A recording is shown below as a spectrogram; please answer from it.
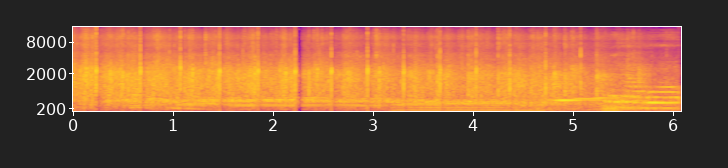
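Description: Applause and crowd noise at a wedding celebration, a continuous mass of clapping with a few sharp claps standing out, mixed with sustained musical tones and some voices.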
